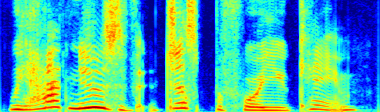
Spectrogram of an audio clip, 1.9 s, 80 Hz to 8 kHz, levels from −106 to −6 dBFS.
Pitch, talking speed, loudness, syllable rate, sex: 285 Hz, 285 wpm, -16 LUFS, 6.2 syllables/s, female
